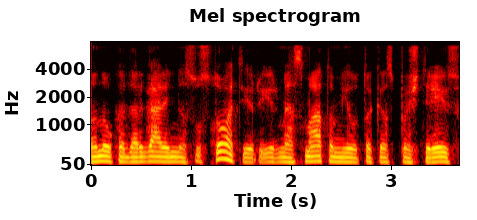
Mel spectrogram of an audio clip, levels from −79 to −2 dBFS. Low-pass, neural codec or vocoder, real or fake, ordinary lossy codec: 7.2 kHz; none; real; AAC, 32 kbps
